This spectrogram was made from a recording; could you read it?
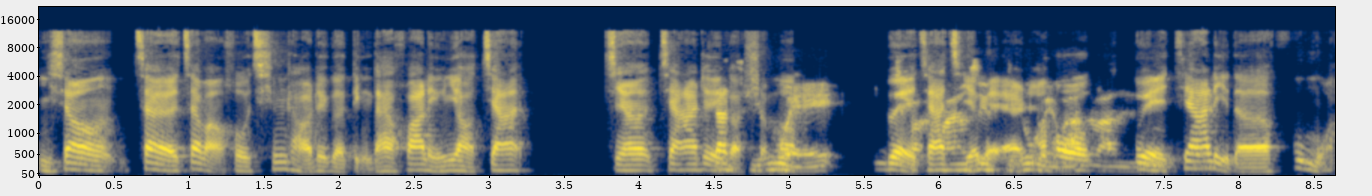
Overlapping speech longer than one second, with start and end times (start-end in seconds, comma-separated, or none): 6.0-7.9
